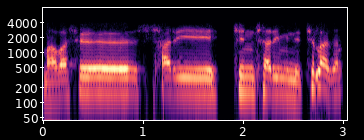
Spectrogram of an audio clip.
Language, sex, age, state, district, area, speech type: Bodo, male, 18-30, Assam, Kokrajhar, rural, conversation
